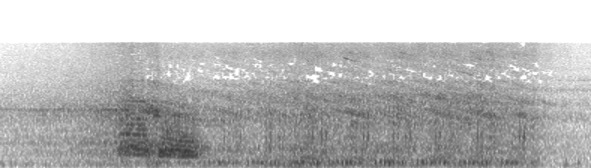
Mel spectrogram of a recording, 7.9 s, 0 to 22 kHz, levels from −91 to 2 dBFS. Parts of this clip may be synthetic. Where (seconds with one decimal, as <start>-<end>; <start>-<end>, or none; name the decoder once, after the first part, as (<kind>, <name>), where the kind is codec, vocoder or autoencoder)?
none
